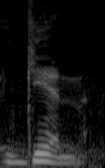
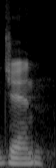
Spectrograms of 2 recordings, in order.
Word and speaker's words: Gin: G-I-N. – Yes, I noticed it was G-I-N. Mm-hmm. It makes sense it wouldn't be Jin, but in my mind, that's how I pronounced it the whole time.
